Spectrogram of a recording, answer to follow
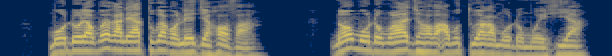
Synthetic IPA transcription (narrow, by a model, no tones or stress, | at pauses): moːndoːɾeamwɛɣaneatuɣaɣɔned͡ʒɛɦɔva | nɔmoːndomoɾad͡ʒɛhɔvaamotuɣaɣamoːndomweɦia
